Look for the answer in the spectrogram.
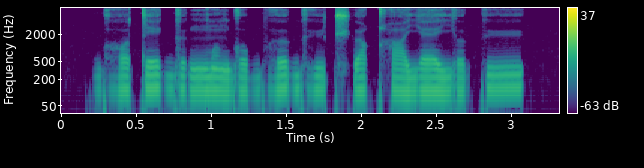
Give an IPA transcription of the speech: ɡʱɔte ɡøŋ͡mõɡobʱɵ ɡʱyt͡ʃʼɵqʰɛjɛ jɵky

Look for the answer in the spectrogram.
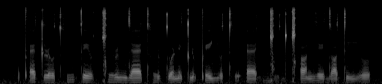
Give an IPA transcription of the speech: pʼætɭotʰṳ t̪eo̯ ǀṳɭndæ tʰo̤ɭt̪o ɳitɳṵpʼe ʎotʰḛʔæ ɡ͡ǀṳd ǀʰɒnzedɒ tio̯

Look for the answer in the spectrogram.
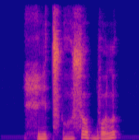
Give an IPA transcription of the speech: hi t͡sʼo̤sobol

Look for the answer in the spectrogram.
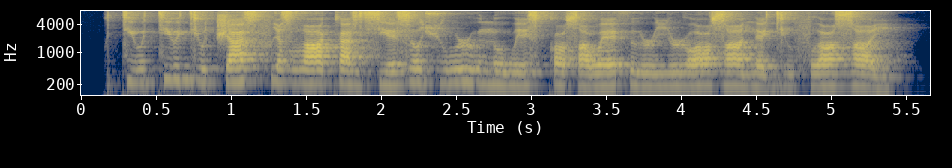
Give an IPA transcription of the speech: tʲu tʲɯdʲo t͡ʃazfiz ðˤɛkaz sʲɛzɤ çuɹuno wezkosˤɛ wɛθɯɹi ɹɔ zˤinɛdʲu fɤ zˤi

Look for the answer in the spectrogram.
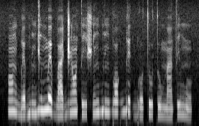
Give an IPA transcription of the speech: ɔ̃˧ ɡ͡bɛ˨bĩ˧ɡi˦ mɛ˦˨ba˨ d͡ʒɔ̃˧ti˨ʃĩ˨˦ ɡ͡bĩ˦ɡ͡bɔ˦ɡ͡be˦˨ɡ͡bo˨ tu˧tu˨ mã˨ ti˧mũ˨

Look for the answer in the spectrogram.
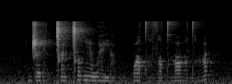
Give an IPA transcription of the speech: ɖ͡ʐɘɾæ̤ ǀãǀɤɡẽ wæ̤ja̤ pṳbutˤe̤ zˤɘtˤi̤ji̤dˤe̤

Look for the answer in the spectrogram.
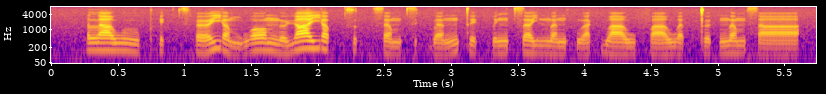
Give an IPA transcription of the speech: laː˧wuː˨pʰɪ˨k̚t͡sʰœː˨˥ jɐ˨˩mwɔː˥n̪ɵ˨˥ɥ aː˥jɐ˨p̚t͡sʊ˧k̚ sɐ˨m t͡sɪ˨k̚lɐ˨˥n t̪ɪ˨k̚wɪ˧ŋt͡sɐ˧j n̪ɐ˧nkʷaː˨˥k̚waː˧w faː˨˧wɐ˨t̚t̪ɵ˧t̚ n̪ɐ˥msaː˧

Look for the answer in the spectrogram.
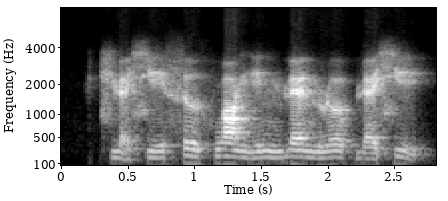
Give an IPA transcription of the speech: t͡ɕɥɛ̰˨˩ɕi˧˥sɹ̩˥˧xwɑ˥˧ŋ i˥˧nmɥɛ˥˧nɻɤ˥˩ pɥɛ˧˥ɕi˥˩

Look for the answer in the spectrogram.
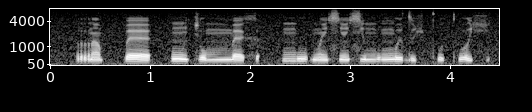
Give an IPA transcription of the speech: rãpːɛ | ũcomːɛx | muɡʷẽ ɕẽɕɨmuŋʷɨ dɵçkʷʰekʷʰɤç

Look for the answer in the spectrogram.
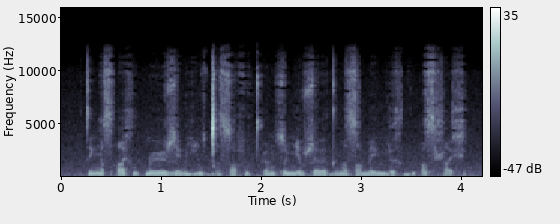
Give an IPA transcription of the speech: t̪eŋesˤʔexuːp ɳøːɮew jiwɡ͡ǀi sˤœfut̪ʰøŋsˤy ɲɛwɬəːd̪ɛ ɳisˤəmeːŋ jəxbu ʔəsˤxɛx

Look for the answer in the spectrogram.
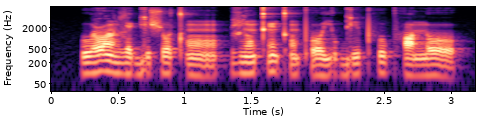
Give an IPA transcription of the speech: uʕõɮe ɡiʃotʼõ | ʑõ kʼẽkʼõpʼoju ɡipʰupʰɒ no

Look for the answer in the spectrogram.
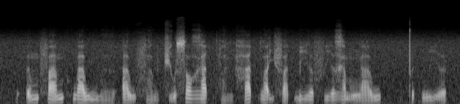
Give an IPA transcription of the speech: ʔə˨˦mfa˨˦m hwa˧wmə̤ː˨˩ ʔa˧˩wfa̤˨˩wt͡ɕṵ˧˥sɔ˧ ɣa˦˥t̚fa̤˨˩ŋha˦˥t̚ va̰˧˨jfa˨˩t̚ɓi˧ə̯ fi˨˦ə̯ɣa̰˧˨m ŋa˨˦w | t̪ə˨˩t̚mi˧˩˨ə̯

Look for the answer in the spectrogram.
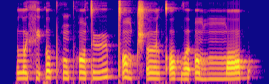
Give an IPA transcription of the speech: lʊfʲəʔɾo pʰũpʰɔ̃tʉːbtʼɔ̃b t͡ʃʼɵːlkʼɔɡʷəʔɔ̃b mːɔb

